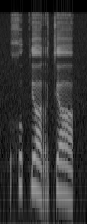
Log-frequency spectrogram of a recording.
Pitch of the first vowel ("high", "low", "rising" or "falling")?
falling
